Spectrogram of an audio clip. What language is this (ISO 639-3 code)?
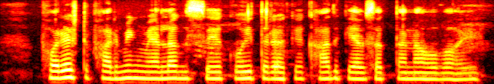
mag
